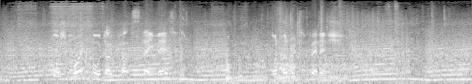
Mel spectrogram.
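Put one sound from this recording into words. A car engine drones and revs up and down as gear changes come.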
